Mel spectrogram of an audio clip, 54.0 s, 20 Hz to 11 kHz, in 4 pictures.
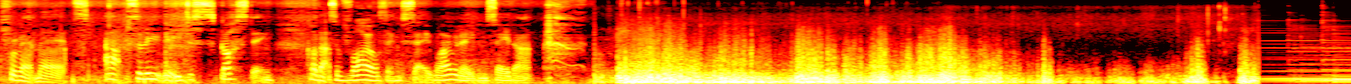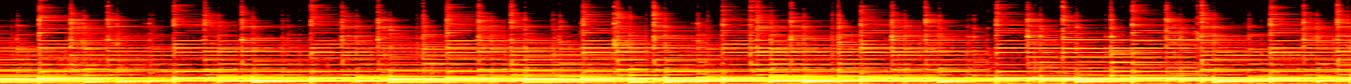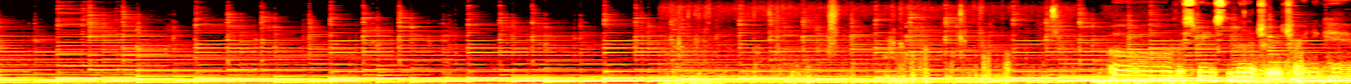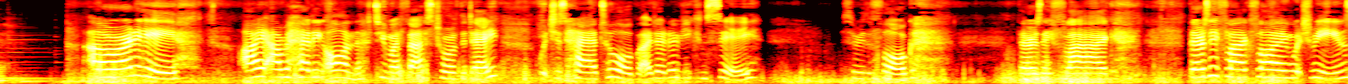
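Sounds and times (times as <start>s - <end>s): wind rushing on microphone: 5.9s - 12.6s, 36.0s - 37.3s, 41.2s - 54.0s
acoustic guitar music: 12.6s - 47.9s, 50.8s - 54.0s.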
